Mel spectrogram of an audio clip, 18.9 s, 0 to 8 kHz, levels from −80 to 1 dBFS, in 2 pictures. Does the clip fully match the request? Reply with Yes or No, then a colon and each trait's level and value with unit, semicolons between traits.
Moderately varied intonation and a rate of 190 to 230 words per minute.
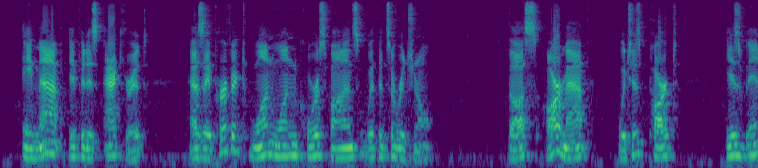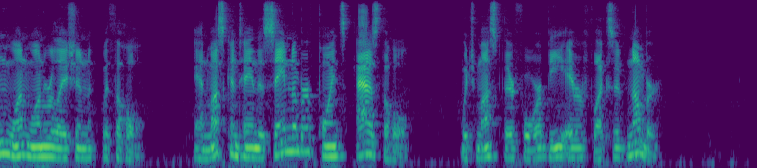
No: average, 3.5 semitones; average, 150 wpm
